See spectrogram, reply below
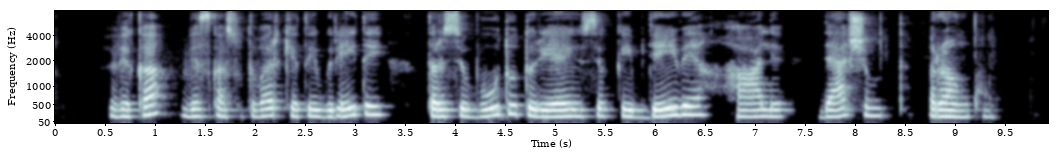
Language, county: Lithuanian, Alytus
